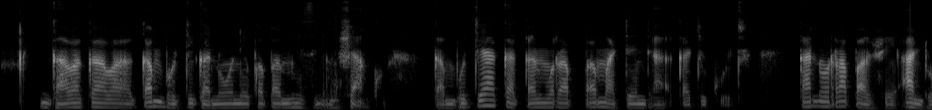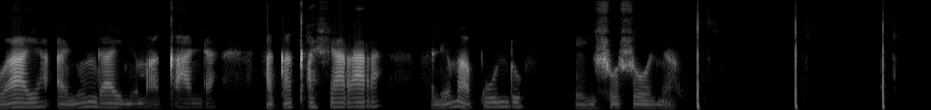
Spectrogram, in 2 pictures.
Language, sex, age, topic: Ndau, male, 25-35, health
